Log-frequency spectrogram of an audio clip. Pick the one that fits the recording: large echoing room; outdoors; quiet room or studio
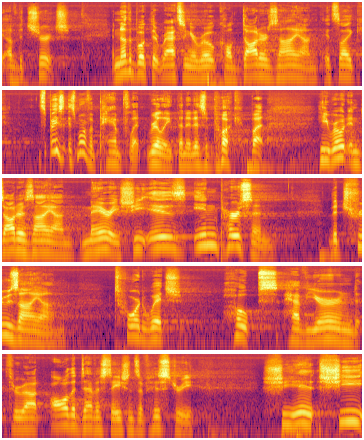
large echoing room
